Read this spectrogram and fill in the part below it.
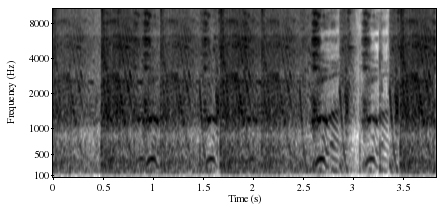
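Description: A laser gun fires with sharp electric zaps.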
